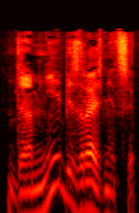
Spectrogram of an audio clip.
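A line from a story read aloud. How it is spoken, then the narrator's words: Grumble. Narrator (Russian): проворчал Мазур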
